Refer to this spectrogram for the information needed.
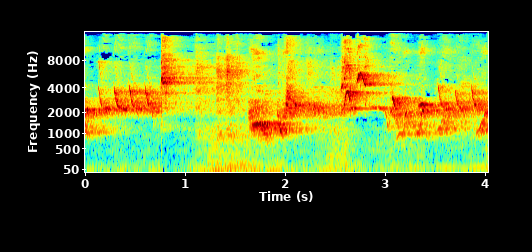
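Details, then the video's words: Contest-winning white-rumped shama in a cage, delivering quick varied song: descending whistled runs, piercing high notes and scratchy chatter, continuous and loud. "Kích chòe lửa hót cực hay"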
